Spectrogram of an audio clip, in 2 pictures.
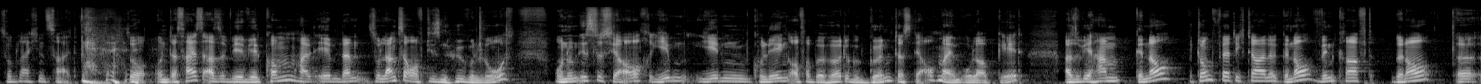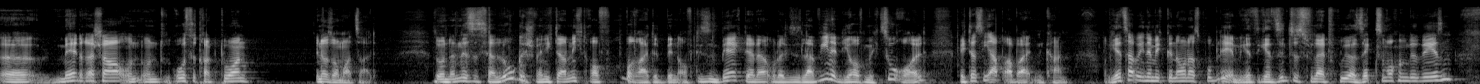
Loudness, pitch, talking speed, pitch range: -21 LUFS, 125 Hz, 215 wpm, 110-155 Hz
